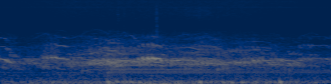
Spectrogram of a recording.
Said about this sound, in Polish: Nie możemy powiedzieć, że część z nich została. Może się okazać, że w nocy przyleciały na ich miejsce inne i po prostu się wymieniły. Także te żurawie widzimy, ale tak naprawdę to nie wiemy, które to są.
